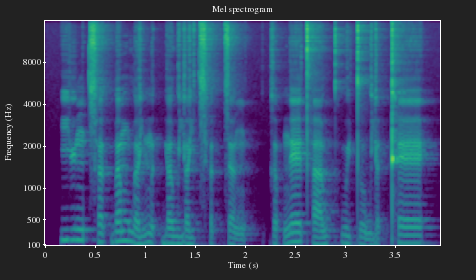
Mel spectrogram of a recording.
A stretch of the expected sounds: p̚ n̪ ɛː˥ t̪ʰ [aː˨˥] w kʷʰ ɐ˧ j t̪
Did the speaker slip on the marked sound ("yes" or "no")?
no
